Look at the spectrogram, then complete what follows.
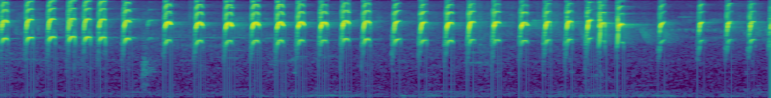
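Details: Siri-siri bird as a lure to attract birds, giving a long, steady series of piercing high chirps, each a sharp downward flick, repeated about four times a second with slight pauses, over a quiet low rumble.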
